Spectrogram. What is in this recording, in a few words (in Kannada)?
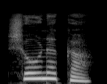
"ಸೀನ್ಕೆ", Kannada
